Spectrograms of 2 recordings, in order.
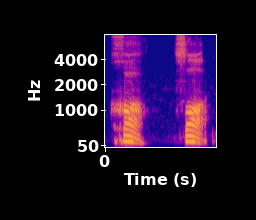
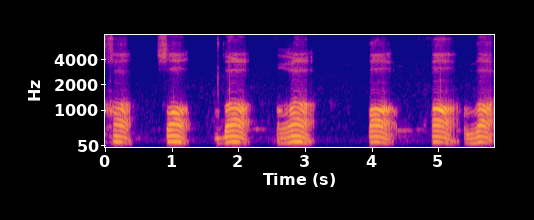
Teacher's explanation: lidah belakangnya terangkat, ya, ketika kita mengucapkan kha, so, ba, gha, ta, qa, dha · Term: al-isti'la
